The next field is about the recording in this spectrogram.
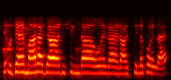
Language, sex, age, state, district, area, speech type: Dogri, female, 30-45, Jammu and Kashmir, Jammu, urban, conversation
